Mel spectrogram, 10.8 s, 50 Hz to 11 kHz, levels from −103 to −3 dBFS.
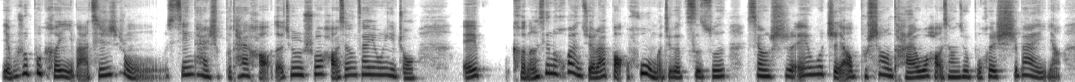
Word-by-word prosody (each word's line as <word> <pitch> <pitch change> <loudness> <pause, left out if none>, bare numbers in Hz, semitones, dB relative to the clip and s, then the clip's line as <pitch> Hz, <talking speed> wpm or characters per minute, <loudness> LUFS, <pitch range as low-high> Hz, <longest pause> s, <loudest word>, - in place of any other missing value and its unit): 也 - - +1
不 - - -3
是 - - -5
说 305 - +2
不 315 - +3
可 210 -8 +1
以 195 - +2
吧， - - -3
其 235 - 0
实 - - +2
这 275 - -16
种 210 - -3
心 260 +6 -1
态 250 -5 0
是 200 0 -5
不 185 - -8
太 235 +4 -1
好 - - 0
的。 - - -3
就 260 - -1
是 255 - +2
说 280 +3 0
好 275 - +1
像 240 +6 -2
在 270 0 -1
用 255 -1 -1
一 235 - 0
种 160 -6 -3 0.5
诶 225 +6 +2 0.2
可 - - -2
能 - - +2
性 315 +10 +1
的 300 - +3
幻 335 -2 +2
觉 225 - +2
来 180 +4 +4
保 230 - +4
护 315 - +2
我 - - +5
们 190 0 +1
这 195 - -2
个 185 - +2
自 185 +2 0
尊， 205 +1 0 0.2
像 220 -2 +2
是 215 0 -2
诶 245 - 0
我 280 +1 0
只 280 - +1
要 - - +2
不 205 +2 -6
上 245 +2 +1
台， 175 -3 0
我 205 +2 +4
好 - - +1
像 190 0 +1
就 200 +1 +1
不 195 -1 -4
会 205 +2 +3
失 200 +2 -2
败 240 -4 0
一 175 - -2
样。 - - -8
220 Hz, 350 characters per minute, -20 LUFS, 200-255 Hz, 0.5 s, 我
